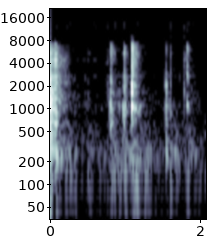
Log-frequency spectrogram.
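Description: A picture-book page being turned by hand: a handful of short, faint clicks and rustles over about a second.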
